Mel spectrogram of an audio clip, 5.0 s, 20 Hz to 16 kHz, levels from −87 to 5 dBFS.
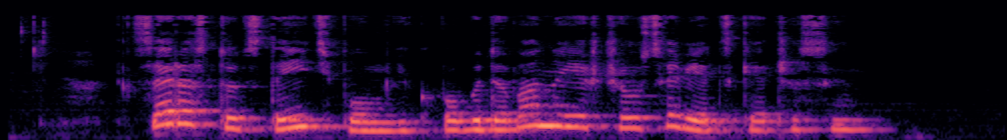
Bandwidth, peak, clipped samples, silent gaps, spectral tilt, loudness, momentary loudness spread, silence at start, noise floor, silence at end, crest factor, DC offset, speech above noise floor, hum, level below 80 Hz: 11.5 kHz; -10 dBFS; under 0.1%; none; -6 dB/octave; -26 LUFS; 11 LU; 0.65 s; -69 dBFS; 0.7 s; 16 dB; under 0.1%; 44 dB; none; -70 dBFS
